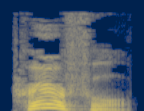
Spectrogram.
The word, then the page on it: prayerful: British English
